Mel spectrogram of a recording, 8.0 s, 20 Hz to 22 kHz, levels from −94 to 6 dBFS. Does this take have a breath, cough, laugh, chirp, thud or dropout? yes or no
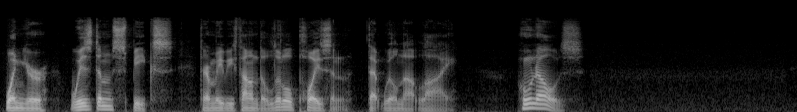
no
